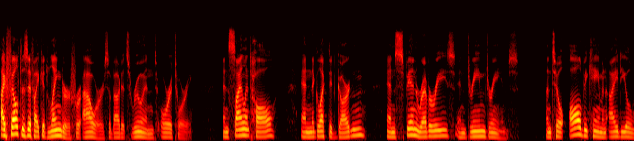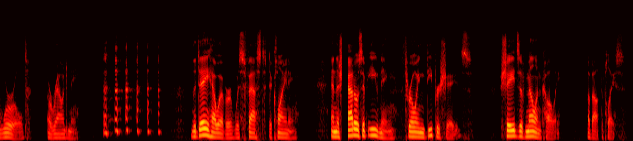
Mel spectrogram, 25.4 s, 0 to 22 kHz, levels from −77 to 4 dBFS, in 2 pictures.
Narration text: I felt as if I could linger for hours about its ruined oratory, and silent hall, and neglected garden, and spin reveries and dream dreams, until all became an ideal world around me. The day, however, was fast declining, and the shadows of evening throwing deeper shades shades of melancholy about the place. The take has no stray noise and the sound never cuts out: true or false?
false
